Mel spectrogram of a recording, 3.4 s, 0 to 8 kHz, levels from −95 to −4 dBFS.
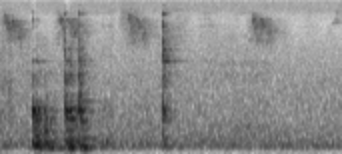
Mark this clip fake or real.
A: real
